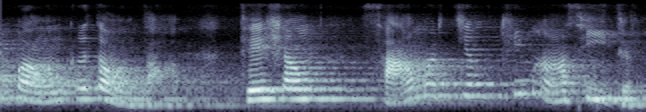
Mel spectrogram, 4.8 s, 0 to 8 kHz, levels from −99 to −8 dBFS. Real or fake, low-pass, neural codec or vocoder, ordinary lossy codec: real; 7.2 kHz; none; none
